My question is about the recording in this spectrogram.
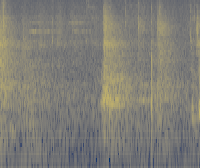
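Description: A thump that rings out in a large, echoing gym hall, followed about two seconds later by a brief voice sound and a single light tap.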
